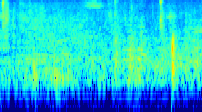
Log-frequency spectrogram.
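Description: Wind rushing over the microphone on a sailboat under way, with one sharp knock near the end.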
